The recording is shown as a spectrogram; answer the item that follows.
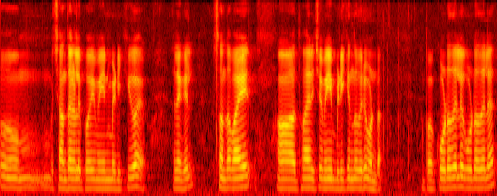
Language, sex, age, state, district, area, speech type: Malayalam, male, 60+, Kerala, Alappuzha, rural, spontaneous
